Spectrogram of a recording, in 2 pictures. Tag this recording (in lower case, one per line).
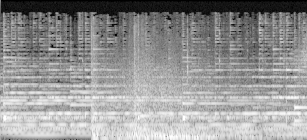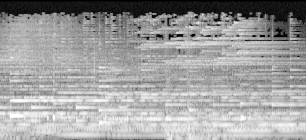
background music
